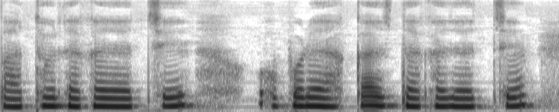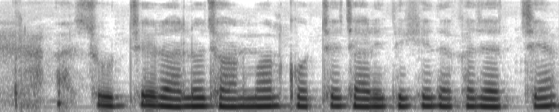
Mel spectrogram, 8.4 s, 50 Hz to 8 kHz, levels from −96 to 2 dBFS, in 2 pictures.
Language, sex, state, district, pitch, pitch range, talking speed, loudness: Bengali, female, Jharkhand, Sahebganj, 220 Hz, 210-225 Hz, 105 wpm, -16 LUFS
